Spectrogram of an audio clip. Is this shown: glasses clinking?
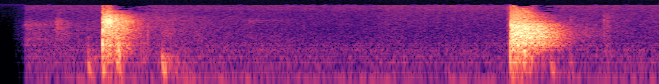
no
